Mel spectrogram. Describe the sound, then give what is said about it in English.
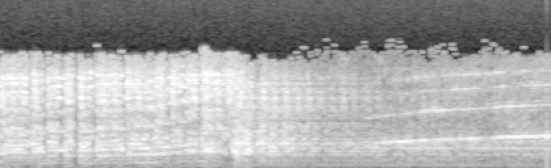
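Fire engine sirens give a loud, steady, harmonic wail that fills the whole stretch, and the pitch climbs toward the end. “Wait, Caesar, what's going on? Look at all those fire engines.”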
